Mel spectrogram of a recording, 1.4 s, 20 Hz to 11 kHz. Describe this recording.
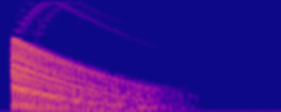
This sound presents reducing magic/defense... skills in RPG game.
This sound is created from Letter T said by Machac in EPOS text to speech engine by apply delay:
Delay level per echo: -1,0 dB
Delay time: 0,1
Pitch change effect: pitch/tempo
Pitch change per echo: -1,06%
Number of echoes: 30;
and Pitch speed -50% in Audacity.
attack, computer, decrase, defense, drain, game, game-sound, health, magic, reduction, rpg-game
